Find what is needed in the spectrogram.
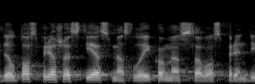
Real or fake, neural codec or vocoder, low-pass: real; none; 7.2 kHz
